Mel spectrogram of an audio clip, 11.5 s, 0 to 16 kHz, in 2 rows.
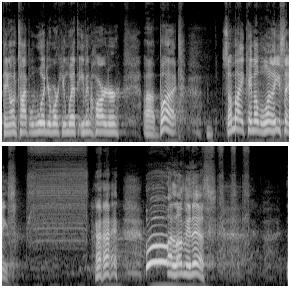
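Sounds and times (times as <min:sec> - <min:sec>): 
speech: 0:00.0 - 0:06.1, 0:07.6 - 0:10.2
power drill whirring at a high pitch: 0:06.2 - 0:07.6, 0:09.9 - 0:10.9
laughter: 0:07.5 - 0:09.1, 0:10.1 - 0:11.4.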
